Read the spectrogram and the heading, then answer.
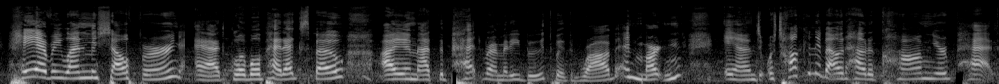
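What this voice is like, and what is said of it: Flat American accent. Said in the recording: “have better accents than we do here in America ... pardon my flat accent. It's much flat, not as lovely”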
